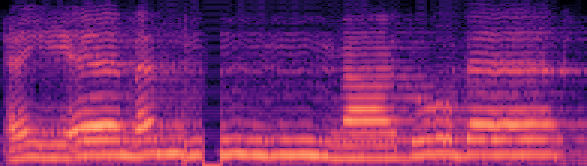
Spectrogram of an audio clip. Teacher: التنوين بقى اللي بعده ميم ادغم ادغام كامل بغنة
